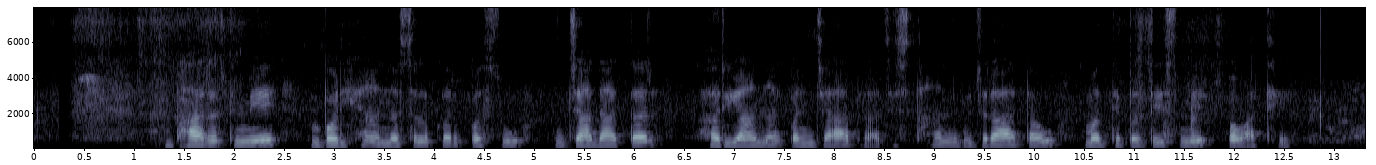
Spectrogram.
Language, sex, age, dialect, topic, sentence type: Chhattisgarhi, female, 36-40, Northern/Bhandar, agriculture, statement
